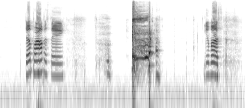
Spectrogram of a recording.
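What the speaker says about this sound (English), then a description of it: "I actually legit coughed." A single sharp, loud cough from a throat irritated by spice, set between short bursts of high, childlike vocal sounds and breathy murmurs.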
